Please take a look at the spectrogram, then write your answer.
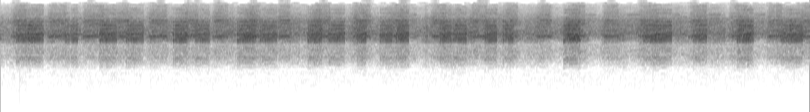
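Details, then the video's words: Cicadas singing in midsummer in a Greek pine forest: a dense, continuous high-pitched buzzing drone with a rapid pulsing shimmer, steady and loud throughout, no other sounds. "Cicadas singing in midsummer"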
